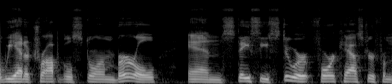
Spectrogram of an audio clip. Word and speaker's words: Beryl: great guy he said the correct pronunciation of tropical storm Burl is burl just like the last name of Milton burl so if you hear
